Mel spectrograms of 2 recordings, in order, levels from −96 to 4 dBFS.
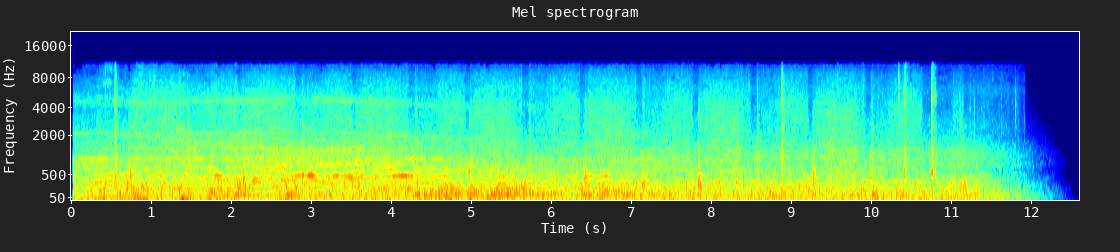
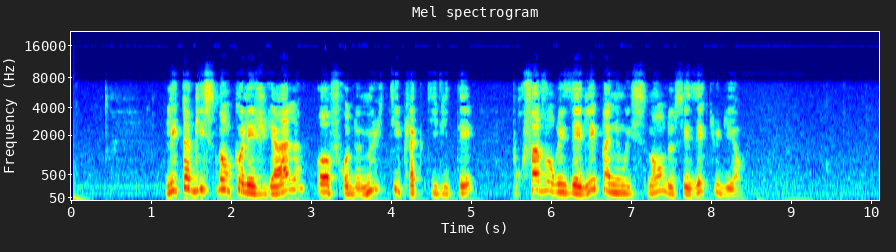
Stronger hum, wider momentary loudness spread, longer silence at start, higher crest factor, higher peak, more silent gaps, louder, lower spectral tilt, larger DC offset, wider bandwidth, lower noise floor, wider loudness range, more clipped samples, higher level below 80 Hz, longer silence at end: neither; second, 6 LU vs 12 LU; about the same, 0 s vs 0.05 s; about the same, 16 dB vs 20 dB; second, -12 dBFS vs 0 dBFS; neither; second, -28 LUFS vs -20 LUFS; about the same, -6 dB/octave vs -5.5 dB/octave; neither; first, 11.5 kHz vs 9.2 kHz; about the same, -61 dBFS vs -58 dBFS; about the same, 5 LU vs 6 LU; neither; first, -34 dBFS vs -54 dBFS; second, 0.65 s vs 1.75 s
